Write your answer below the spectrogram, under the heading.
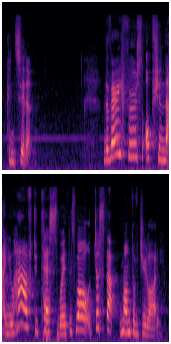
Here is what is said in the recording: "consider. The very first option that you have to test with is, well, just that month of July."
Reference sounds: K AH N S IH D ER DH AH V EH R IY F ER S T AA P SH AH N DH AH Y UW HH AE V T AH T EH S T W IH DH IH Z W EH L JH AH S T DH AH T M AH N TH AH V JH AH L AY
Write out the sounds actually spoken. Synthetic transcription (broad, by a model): K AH N S IH D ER DH AH V EH R IY F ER S T AA P SH AH N DH AH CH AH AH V T AH T EH S T W IH DH IH Z W EH L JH AH S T DH AH T M AH N TH AH V JH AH L AY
